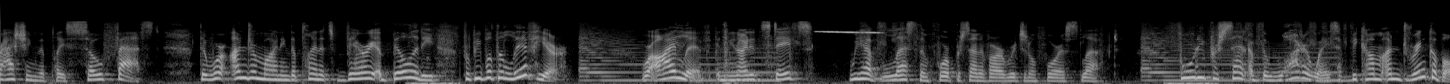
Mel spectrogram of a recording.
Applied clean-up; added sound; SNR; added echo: none; Door + Electric guitar; 7 dB; none.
